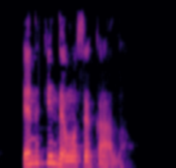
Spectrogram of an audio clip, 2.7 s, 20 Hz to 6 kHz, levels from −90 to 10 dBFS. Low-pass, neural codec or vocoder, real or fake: 5.4 kHz; none; real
